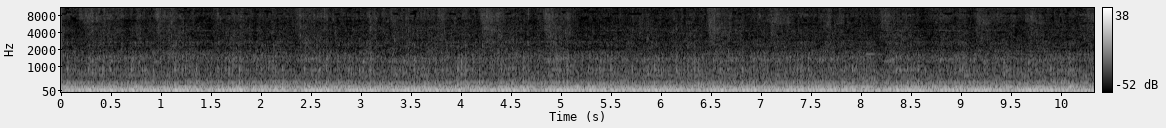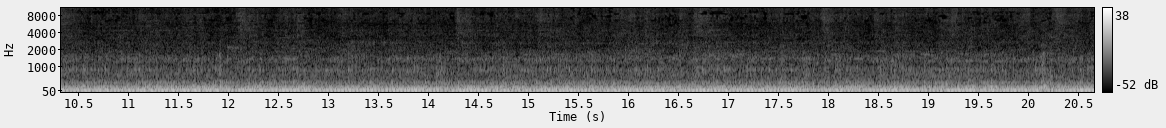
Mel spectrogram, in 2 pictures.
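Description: Water splashes gently against a hull.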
